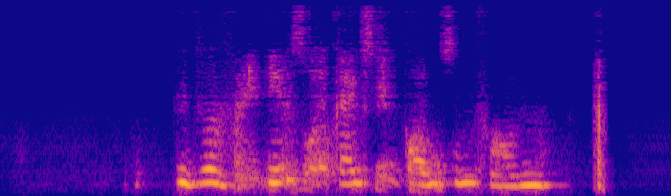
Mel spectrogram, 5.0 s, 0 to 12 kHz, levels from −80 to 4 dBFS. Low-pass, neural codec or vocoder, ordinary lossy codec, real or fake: 10.8 kHz; codec, 44.1 kHz, 0.9 kbps, DAC; AAC, 32 kbps; fake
